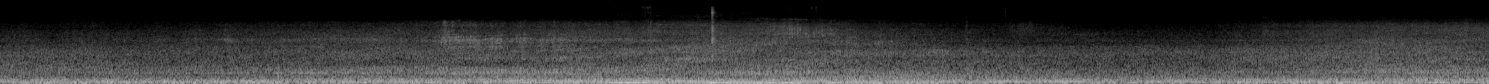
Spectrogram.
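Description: Steady low drone of a car engine idling, mixed with wind on the microphone, and a single sharp click about seven seconds in as the trunk lock is worked.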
